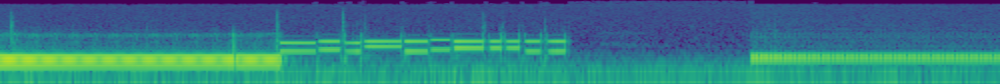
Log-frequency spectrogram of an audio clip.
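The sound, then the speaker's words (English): A steady dial tone hums, then a quick run of about eight touch-tone beeps is punched in to call the next person on a list, followed by a pause and a steady ringback-like tone. No voices, clear. “Call the next person on the list.”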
